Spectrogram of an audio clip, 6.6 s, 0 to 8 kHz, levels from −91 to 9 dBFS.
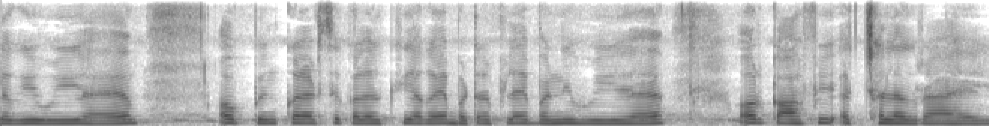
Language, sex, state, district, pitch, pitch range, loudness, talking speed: Hindi, female, Uttar Pradesh, Gorakhpur, 220 Hz, 215-230 Hz, -28 LUFS, 190 wpm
